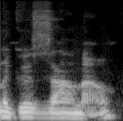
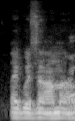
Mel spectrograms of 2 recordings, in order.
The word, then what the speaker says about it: Leguizamo: I have to look up his name to pronounce it correctly, but John Leguizamo. Leguizamo.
